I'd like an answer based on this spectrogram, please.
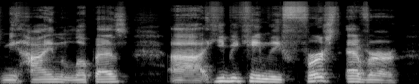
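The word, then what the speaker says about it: Mijaín López: First one is, I believe it's pronounced Mijain Lopez.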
